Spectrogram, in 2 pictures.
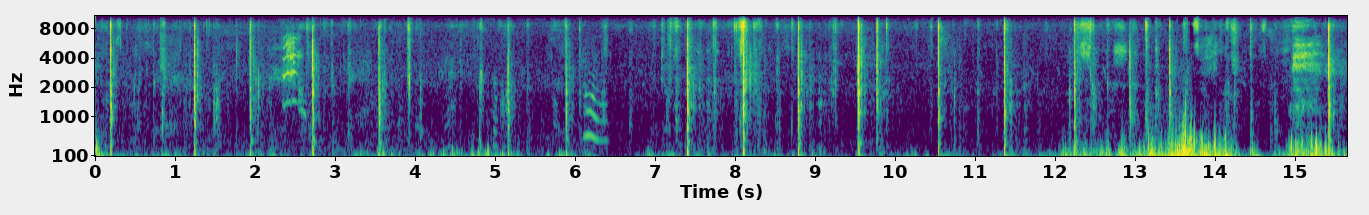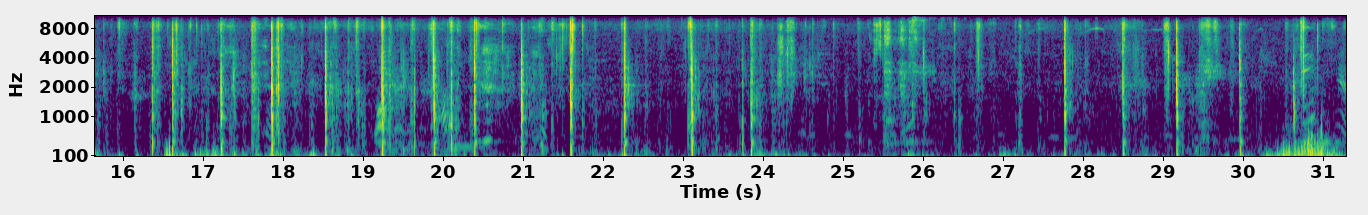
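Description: A basketball bouncing on an asphalt court: repeated sharp slaps of dribbling and bounces, irregularly spaced. A loud low rumble swells about twelve seconds in and lasts a few seconds.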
